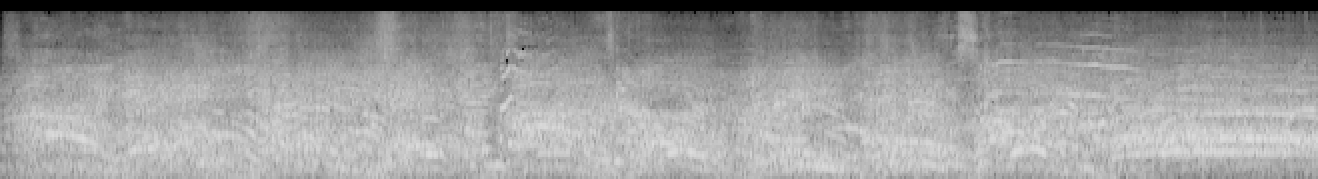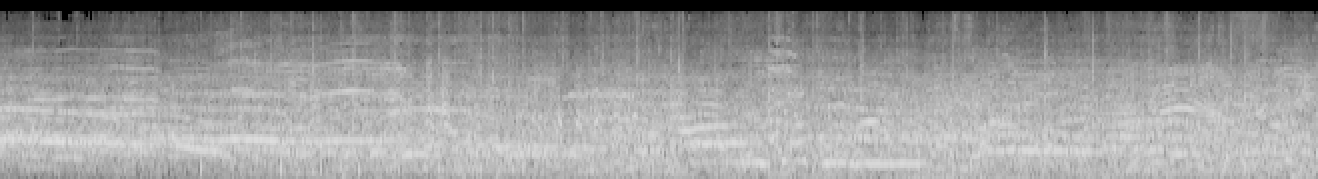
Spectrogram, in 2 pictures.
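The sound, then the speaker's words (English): Loud crowd voices fill the whole stretch as people count down to the grand illumination at Market Space in Annapolis, a holiday-season event. Shouting and cheering stay dense and steady throughout. “That was the countdown to the grand illumination last night down at Market Space.”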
